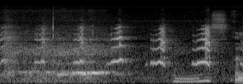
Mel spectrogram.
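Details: A pet budgerigar with a tail bob, which a vet suspects has chlamydiosis, makes thin, high respiratory squeaks with each breath, several per second, while the man examining it talks.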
